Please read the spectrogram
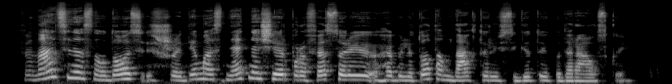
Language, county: Lithuanian, Utena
